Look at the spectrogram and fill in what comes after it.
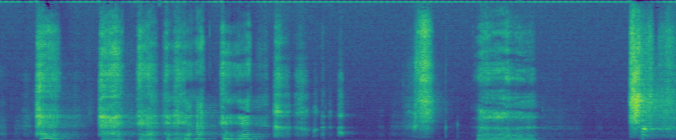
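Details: Three and a half loud, explosive sneezes, each preceded by a sharp indrawn gasp, from someone practising a new sneeze technique; sneezing.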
